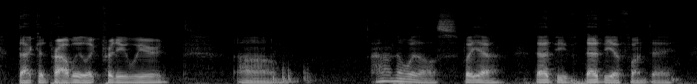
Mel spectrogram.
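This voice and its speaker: Somewhat breathy speech in a Michigan accent comes with long, frequent pauses. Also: man, very deep, low pitch for a man, ordinary pitch variation, moderate pace. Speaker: podcast host. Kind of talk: casual chat. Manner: halting, many fillers and repeats.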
